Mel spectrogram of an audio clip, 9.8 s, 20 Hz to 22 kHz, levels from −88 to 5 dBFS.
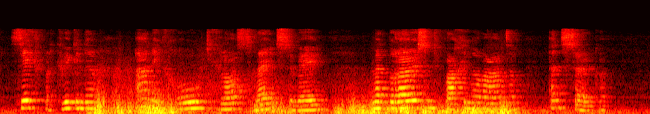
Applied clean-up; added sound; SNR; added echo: none; Thunder / Wind; 0 dB; reverberation time 0.6 s.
